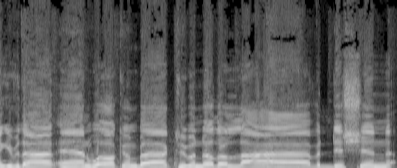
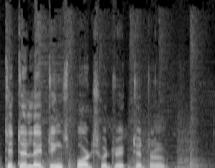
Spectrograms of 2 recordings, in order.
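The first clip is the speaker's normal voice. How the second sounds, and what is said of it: Funny put-on foreign accent. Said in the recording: “This is how I'm going to talk the rest of the show ... accent ... Now I'm just talking in a funny voice.”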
